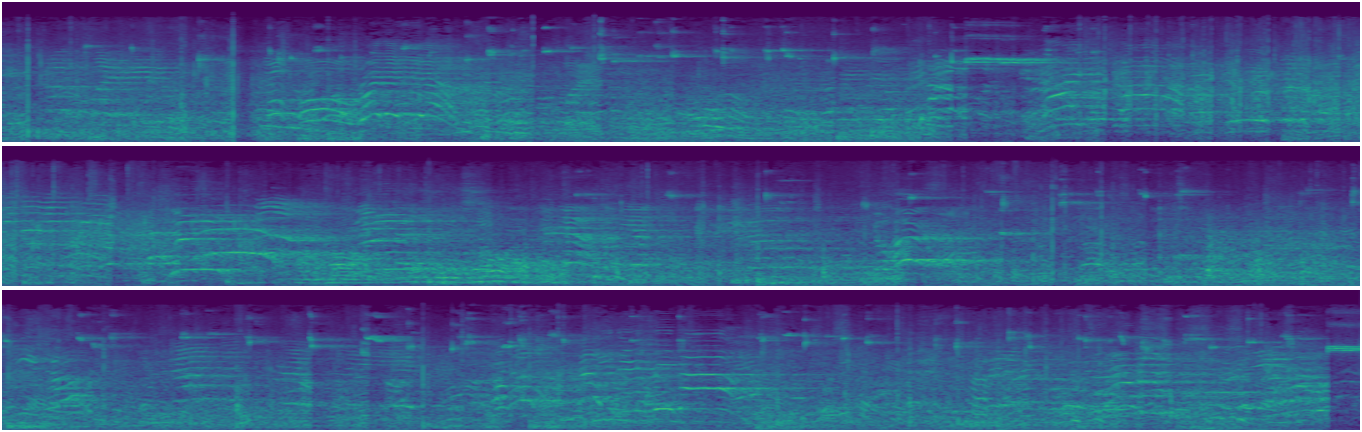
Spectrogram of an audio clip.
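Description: A basketball being dribbled and bouncing on a gym's hardwood floor, amid voices of players and spectators calling out during play.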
